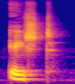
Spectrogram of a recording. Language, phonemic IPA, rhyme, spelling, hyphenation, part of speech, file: Dutch, /eːst/, -eːst, eest, eest, noun, Nl-eest.ogg
- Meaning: a drying oven, a drying kiln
